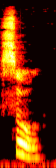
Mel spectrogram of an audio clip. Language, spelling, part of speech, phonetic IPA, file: Polish, sól, noun / verb, [sul], Pl-sól.ogg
